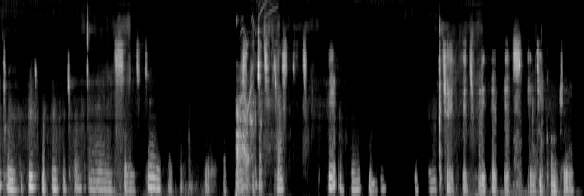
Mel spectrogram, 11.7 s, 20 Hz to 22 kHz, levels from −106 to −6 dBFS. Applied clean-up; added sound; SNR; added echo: neural mask model Resemble Enhance denoiser.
